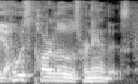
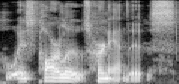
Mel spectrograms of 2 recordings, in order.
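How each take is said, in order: First: Said in the usual way. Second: Imitated judge, slowly drawn out; slow, deliberate mock interrogation; slow pointed question. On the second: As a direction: draw out each word of the question.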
